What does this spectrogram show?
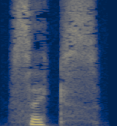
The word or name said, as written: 6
